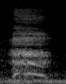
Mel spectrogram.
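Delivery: high, sharp intake of breath; mock horrified gasp. Acting out the screaming figure for pupils, horrified gasp. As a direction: gasp as if aghast.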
